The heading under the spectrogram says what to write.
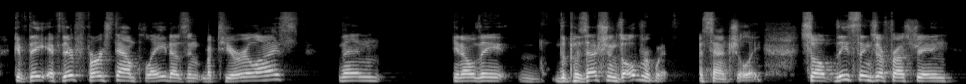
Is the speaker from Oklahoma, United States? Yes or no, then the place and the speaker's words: no; Lisbon, Maine, United States; my hometown here in Lisbon, Maine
